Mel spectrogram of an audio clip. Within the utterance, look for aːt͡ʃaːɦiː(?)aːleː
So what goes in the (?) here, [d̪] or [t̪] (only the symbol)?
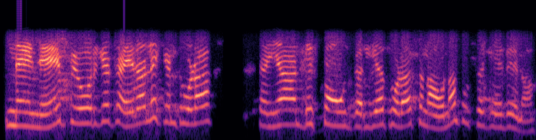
d̪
